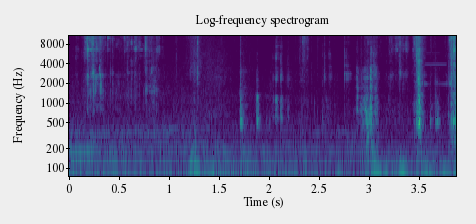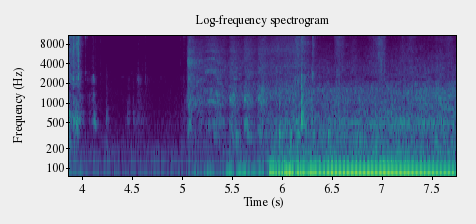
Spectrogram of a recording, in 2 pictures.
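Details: Ford Everest diesel, burnt ECU/PCM replaced with immobilizer-off unit: keys rattle, short crank, then catches and settles into steady, even idle with no stumbling; healthy start.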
